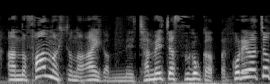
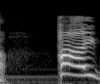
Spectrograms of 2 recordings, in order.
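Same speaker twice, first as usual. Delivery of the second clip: cheery greeting; 11 semitones higher, much slower than usual. Retold or imitated. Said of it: "みたいな".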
